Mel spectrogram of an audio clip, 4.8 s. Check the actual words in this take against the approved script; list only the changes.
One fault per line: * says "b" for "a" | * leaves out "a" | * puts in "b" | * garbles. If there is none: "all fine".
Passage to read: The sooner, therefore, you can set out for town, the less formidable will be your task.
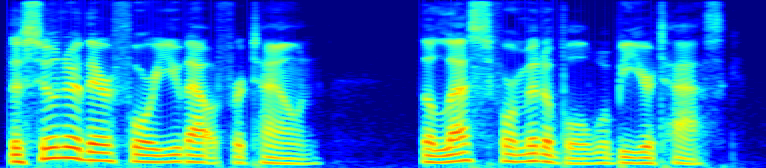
* leaves out "can set"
